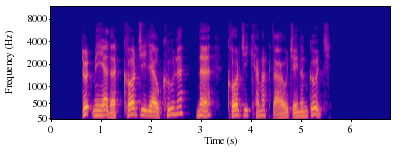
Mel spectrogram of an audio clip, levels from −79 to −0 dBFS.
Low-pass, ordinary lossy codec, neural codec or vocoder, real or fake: 7.2 kHz; AAC, 48 kbps; codec, 16 kHz, 6 kbps, DAC; fake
